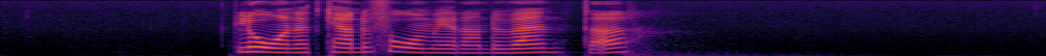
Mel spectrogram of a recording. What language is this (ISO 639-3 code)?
swe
